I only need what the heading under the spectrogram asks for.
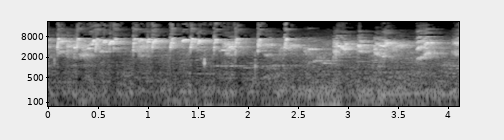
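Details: Long-tailed shrike song for drawing a reply from another shrike: a fast jumble of high chattering notes, a few short clear whistles mixed in.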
